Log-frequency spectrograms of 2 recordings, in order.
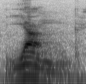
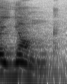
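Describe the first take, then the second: First: The vowel sounds like 'uh'. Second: The vowel sounds like 'oh'. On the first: The speaker calls it right. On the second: The speaker calls it wrong.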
